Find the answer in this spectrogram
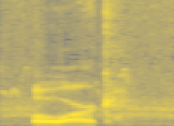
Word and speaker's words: Oark: I'm headed to what is pronounced Oark, Arkansas.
